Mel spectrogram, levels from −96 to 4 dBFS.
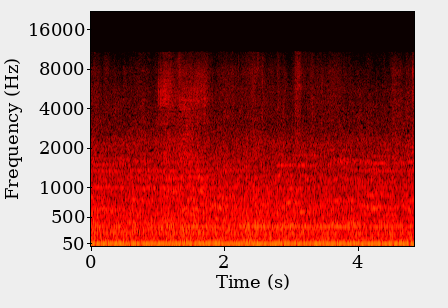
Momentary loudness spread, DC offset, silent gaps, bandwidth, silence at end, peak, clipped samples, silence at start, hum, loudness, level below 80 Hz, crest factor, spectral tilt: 2 LU; under 0.1%; none; 11 kHz; 0 s; -32 dBFS; under 0.1%; 0 s; none; -47 LUFS; -46 dBFS; 12 dB; -5.5 dB/octave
